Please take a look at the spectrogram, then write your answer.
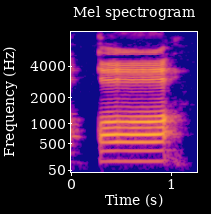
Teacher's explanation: कौफ के ऊपर ज़बर है, आगे अलिफ खाली है, ये अलिफ मद्दा है, एक अलिफ की मिकदार खींचकर पढ़ेंगे और कौफ जो है हरूफ इस्ताला में से है, मोटा पढ़ा जाएगा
